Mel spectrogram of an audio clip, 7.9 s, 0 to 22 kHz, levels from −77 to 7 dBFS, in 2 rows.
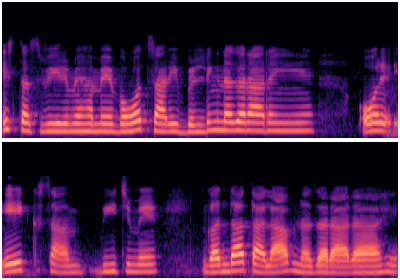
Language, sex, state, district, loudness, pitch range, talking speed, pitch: Hindi, female, Uttar Pradesh, Muzaffarnagar, -14 LUFS, 205-235 Hz, 165 wpm, 220 Hz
